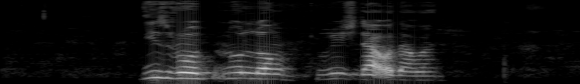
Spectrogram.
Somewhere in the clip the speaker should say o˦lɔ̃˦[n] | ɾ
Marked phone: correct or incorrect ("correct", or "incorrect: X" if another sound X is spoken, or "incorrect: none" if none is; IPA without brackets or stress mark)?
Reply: incorrect: ŋ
